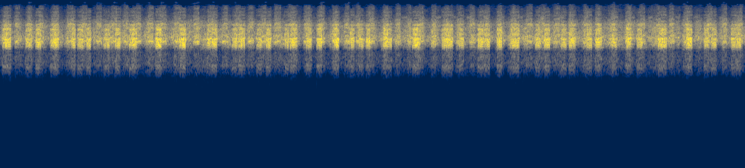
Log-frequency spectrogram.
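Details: Midsummer chorus of cicadas in a Greek pine forest, a loud shrill buzz made of fast, slightly uneven pulses that never pause, filling the whole stretch without birds or voices.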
